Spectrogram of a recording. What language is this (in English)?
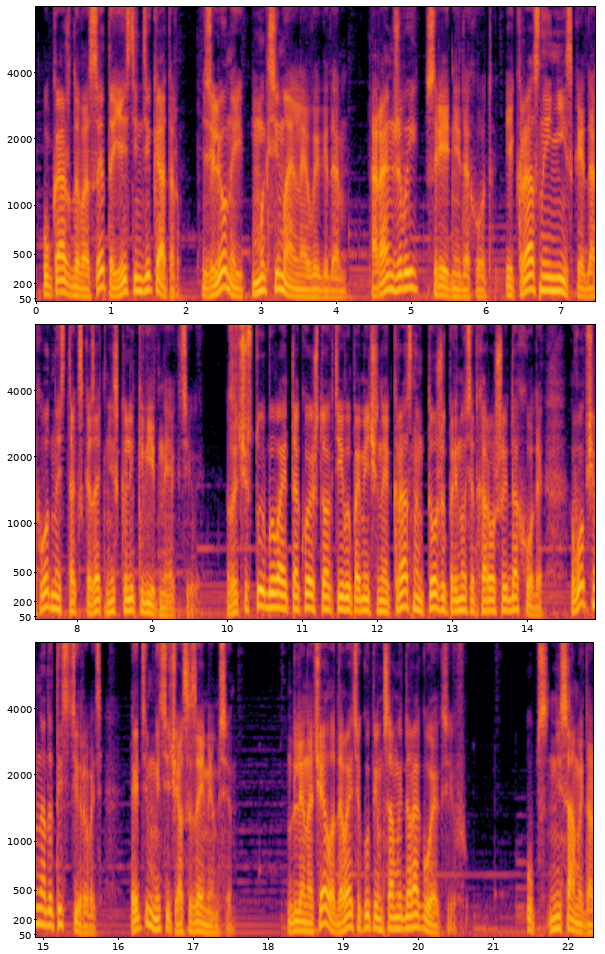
Russian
